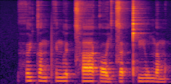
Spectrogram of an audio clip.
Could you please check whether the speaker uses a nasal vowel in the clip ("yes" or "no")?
no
